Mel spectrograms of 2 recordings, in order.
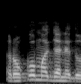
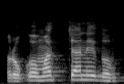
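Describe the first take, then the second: First: There is a pause right after 'roko'. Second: There is a pause right after 'mat'. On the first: Stop him, do not let him go. "उसको रोक दिया" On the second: Do not stop him, let him go. "अगर इसको मैं यहां पर लगा दूंगा"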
